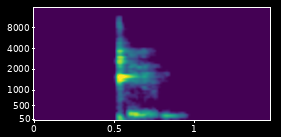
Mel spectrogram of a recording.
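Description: A single bright clink of glasses knocked together in a toast, its sharp strike ringing briefly at a high pitch before fading out, with no voices.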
